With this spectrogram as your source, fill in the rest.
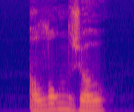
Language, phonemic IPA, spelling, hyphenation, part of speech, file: Dutch, /aːˈlɔn.zoː/, Alonzo, Alon‧zo, proper noun, Nl-Alonzo.ogg
- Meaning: a male given name, equivalent to English Alfonso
